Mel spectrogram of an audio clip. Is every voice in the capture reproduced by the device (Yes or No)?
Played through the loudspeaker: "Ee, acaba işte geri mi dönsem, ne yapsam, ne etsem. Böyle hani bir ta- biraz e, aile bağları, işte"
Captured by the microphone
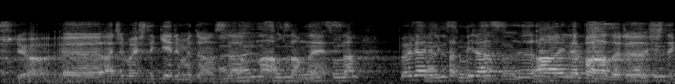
No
